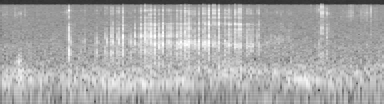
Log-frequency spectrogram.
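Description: Long manicured nails scratch and tap along the glittery, textured plastic handle of a slim makeup brush with a pink mermaid-tail end, held in both hands. The quiet, bright, crackly scratching swells into a dense run of fine clicks in the middle. Sharp, dry taps stand out near the start and end, with no ring after them.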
